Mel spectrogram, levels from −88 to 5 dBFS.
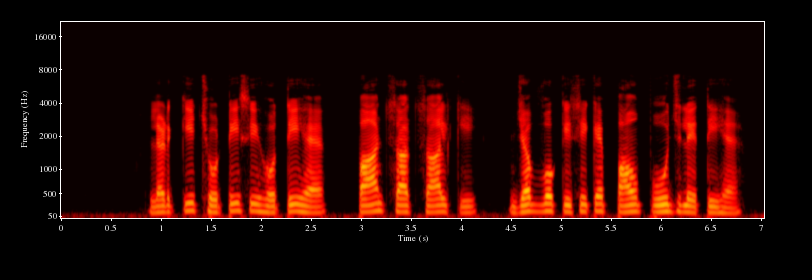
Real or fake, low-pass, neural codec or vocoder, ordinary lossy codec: real; 7.2 kHz; none; none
